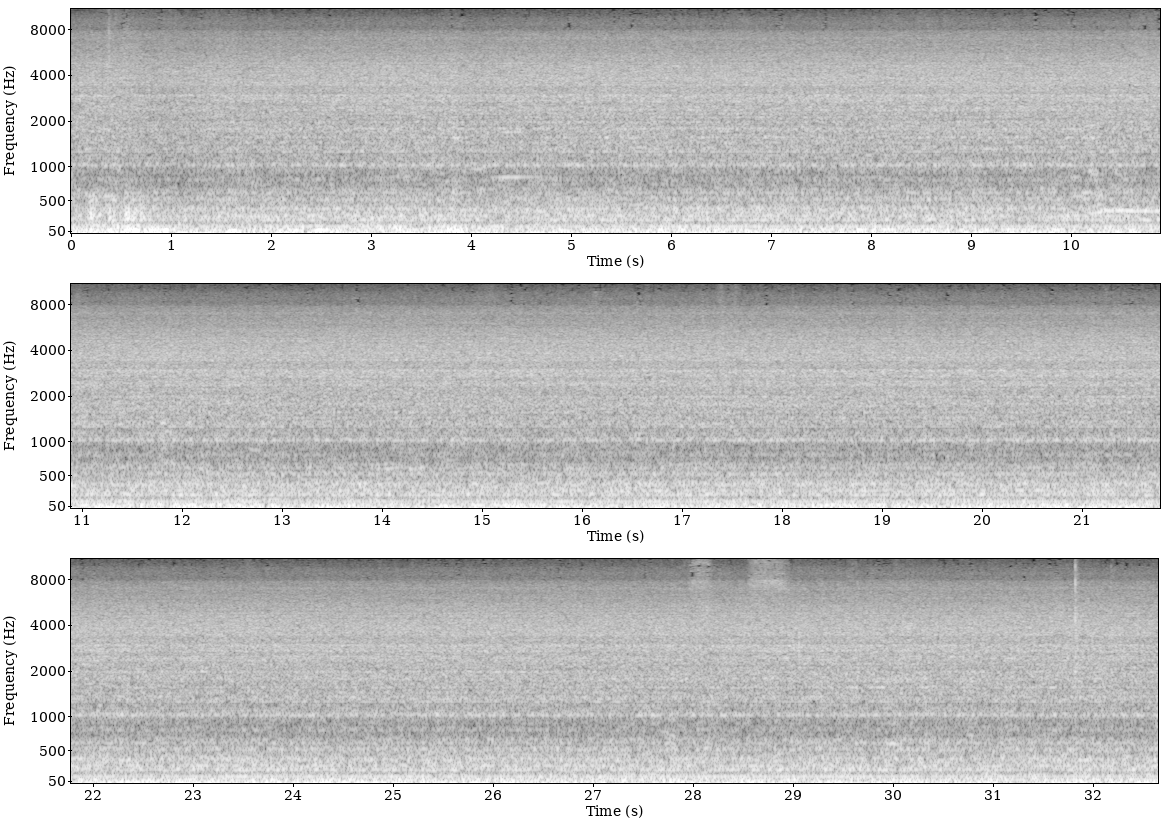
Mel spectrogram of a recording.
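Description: Steady low rumble inside a Metrolink commuter train coach as the train rolls slowly into a station and comes nearly to a stop.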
